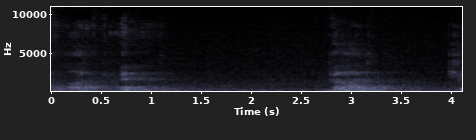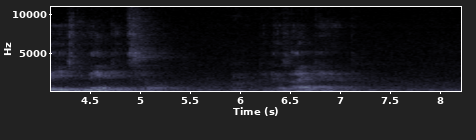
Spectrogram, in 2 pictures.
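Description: A man speaks slowly and calmly into a microphone in a room with a slight echo.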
